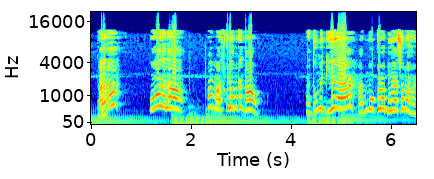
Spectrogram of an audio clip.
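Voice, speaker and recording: Faint music plays in the background as a cartoonish character voice speaks at a moderate pace. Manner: halting, with drawn-out hesitations.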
